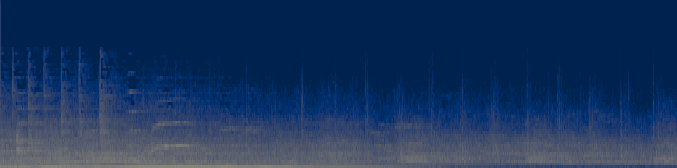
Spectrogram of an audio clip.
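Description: A cuarteto band holding its final chord, which fades and cuts out about five and a half seconds in, with a live audience whooping and shouting over it and carrying on after the music stops.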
